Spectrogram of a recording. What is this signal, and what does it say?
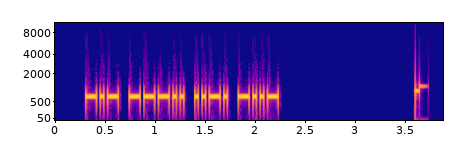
Morse code, heard as a keyed tone, about 32 wpm, 700 Hz. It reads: K8FX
